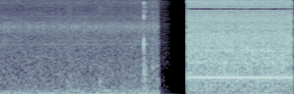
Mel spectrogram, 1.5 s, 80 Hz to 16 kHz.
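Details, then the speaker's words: 2003 Honda Element after replacing both the engine cooling and condenser fan motors, diagnosed from overheating: after a brief dropout, a loud steady rush of air with a faint even hum; both new fans running great. "okay guys got both fan motors in hope you can hear me both fans are running great"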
